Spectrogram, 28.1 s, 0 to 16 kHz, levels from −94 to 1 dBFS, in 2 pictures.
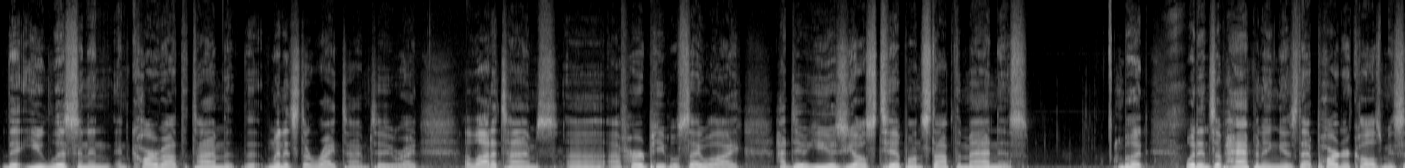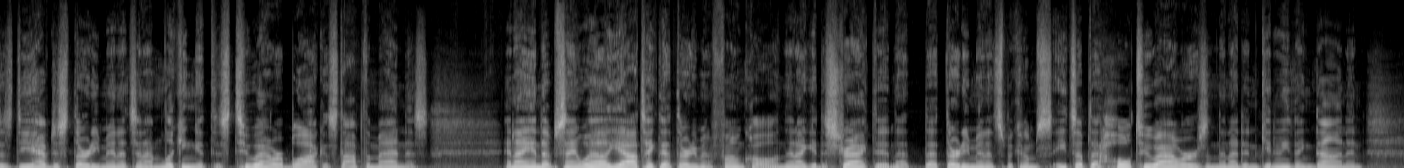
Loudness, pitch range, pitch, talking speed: -29 LUFS, 85-100 Hz, 95 Hz, 230 wpm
